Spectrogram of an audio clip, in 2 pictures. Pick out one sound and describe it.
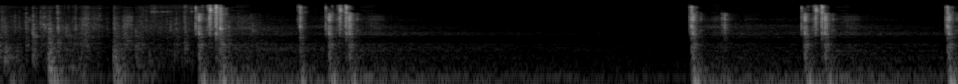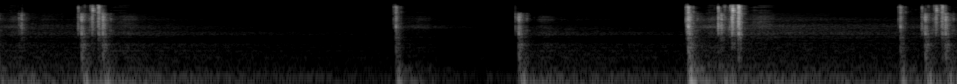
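Menu clicks tick sharply now and then.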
